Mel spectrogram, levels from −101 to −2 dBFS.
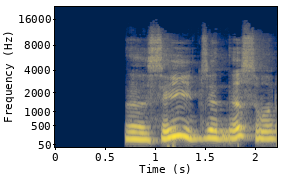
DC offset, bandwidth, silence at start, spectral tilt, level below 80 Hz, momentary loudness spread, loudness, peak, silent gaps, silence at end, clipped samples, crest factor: under 0.1%; 11.5 kHz; 0.7 s; -7 dB/octave; -56 dBFS; 6 LU; -15 LUFS; -4 dBFS; none; 0 s; under 0.1%; 12 dB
